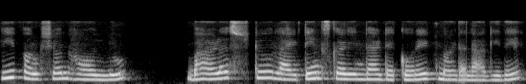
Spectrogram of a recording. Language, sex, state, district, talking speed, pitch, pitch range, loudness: Kannada, female, Karnataka, Bidar, 90 wpm, 245 Hz, 225-275 Hz, -14 LUFS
